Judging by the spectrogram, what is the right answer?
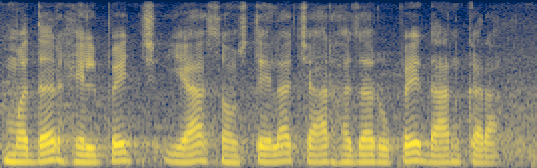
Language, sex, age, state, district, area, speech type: Marathi, male, 30-45, Maharashtra, Thane, urban, read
